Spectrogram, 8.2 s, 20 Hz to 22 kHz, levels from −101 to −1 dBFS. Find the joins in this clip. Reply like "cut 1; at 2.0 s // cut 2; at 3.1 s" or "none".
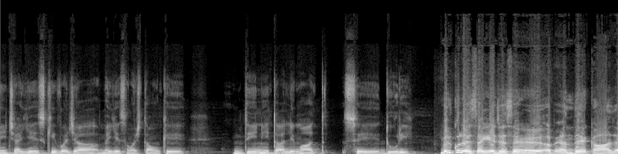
cut 1; at 5.7 s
